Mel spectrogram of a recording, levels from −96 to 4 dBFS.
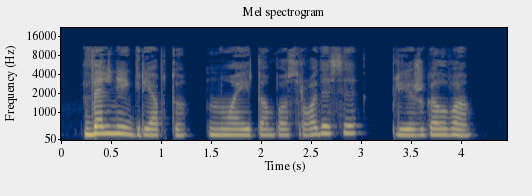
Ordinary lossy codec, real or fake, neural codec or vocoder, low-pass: MP3, 48 kbps; real; none; 10.8 kHz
